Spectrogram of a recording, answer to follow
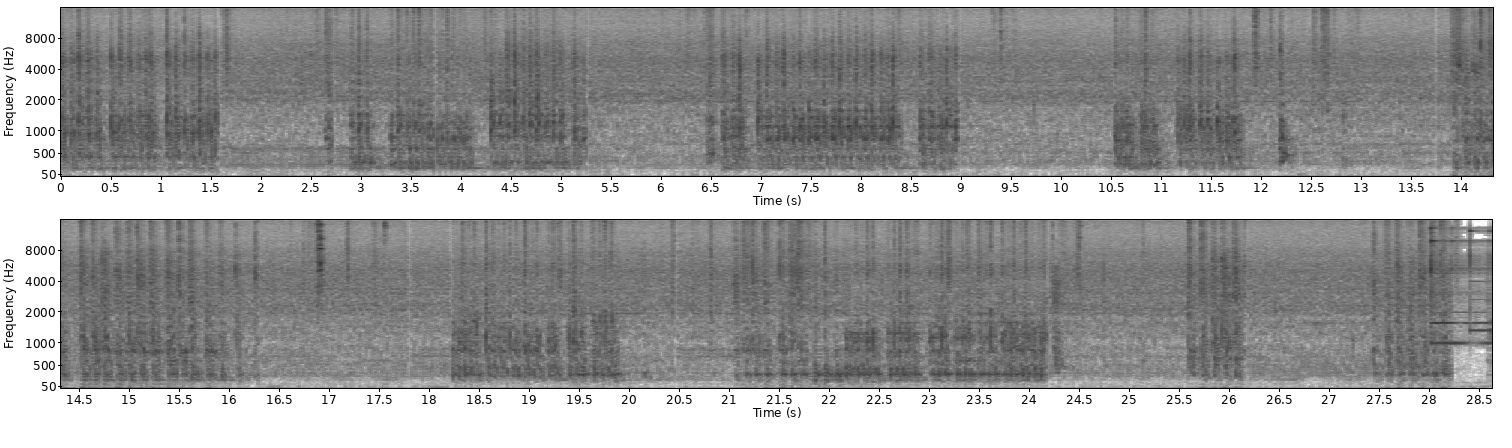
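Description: Ceramic wall tiles being pressed and rubbed back and forth into cement mortar by hand: a gritty scraping in repeated bursts of one to three seconds, with scattered sharp taps and knocks between them.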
